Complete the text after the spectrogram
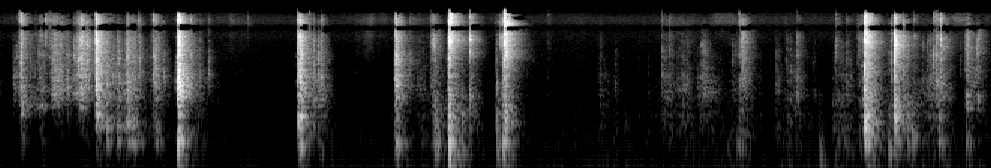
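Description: Plastic toys clatter and rattle as they are dropped into a container.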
